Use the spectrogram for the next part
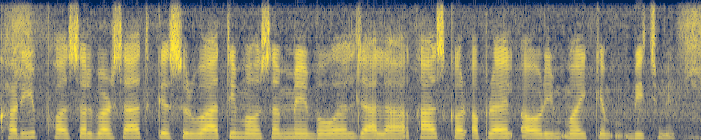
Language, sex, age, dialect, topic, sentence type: Bhojpuri, female, <18, Northern, agriculture, statement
